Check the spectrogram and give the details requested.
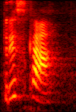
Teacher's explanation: apagamos esse R do final e colocamos um acento na nossa fala para ficar forte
